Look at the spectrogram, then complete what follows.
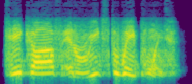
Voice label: airfield takeoff, dialogs czech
